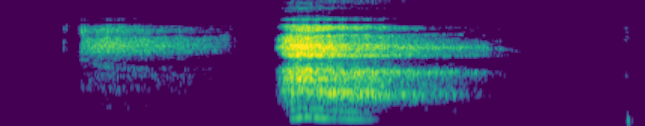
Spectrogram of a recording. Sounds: Sigh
